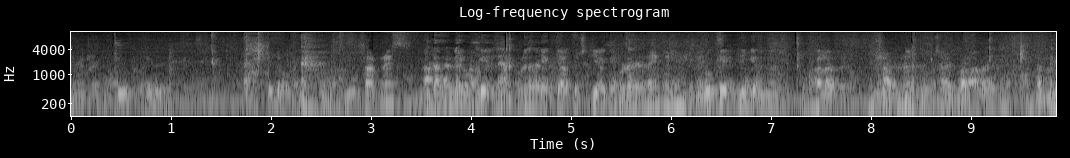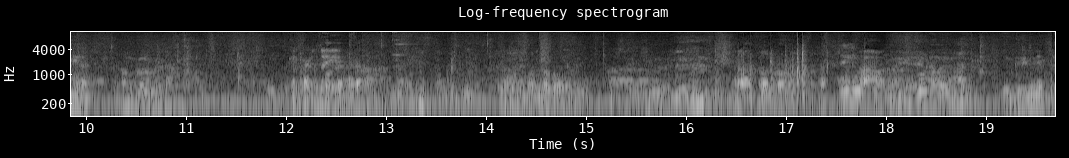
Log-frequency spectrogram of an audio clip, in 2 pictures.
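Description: Several men talk over one another nearby in a crowded, busy room.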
